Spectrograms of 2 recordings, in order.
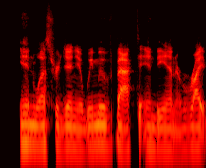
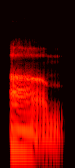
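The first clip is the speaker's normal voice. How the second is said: ordinary talk, nothing marked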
